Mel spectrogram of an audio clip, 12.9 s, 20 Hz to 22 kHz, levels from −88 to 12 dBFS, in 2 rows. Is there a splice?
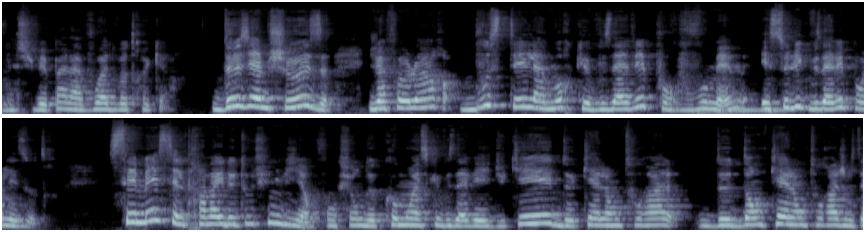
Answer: no; 0 cuts

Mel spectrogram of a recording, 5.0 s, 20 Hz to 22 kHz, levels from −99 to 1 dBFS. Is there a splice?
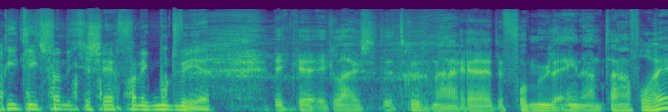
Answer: no; 0 cuts

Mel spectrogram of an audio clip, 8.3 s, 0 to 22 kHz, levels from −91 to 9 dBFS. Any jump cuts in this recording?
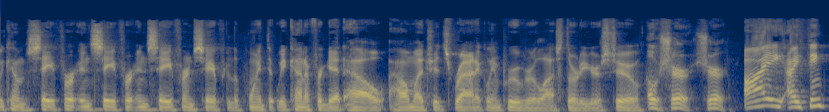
yes; 1 cut; at 7.4 s

